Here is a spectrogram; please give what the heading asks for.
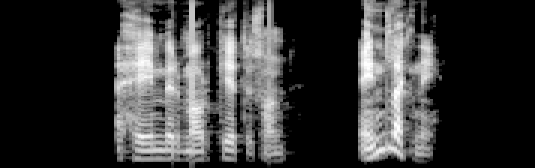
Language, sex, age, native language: Icelandic, male, 50-59, Icelandic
